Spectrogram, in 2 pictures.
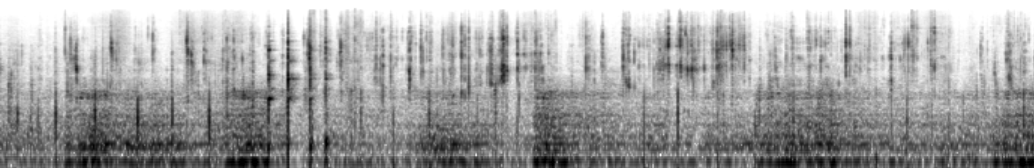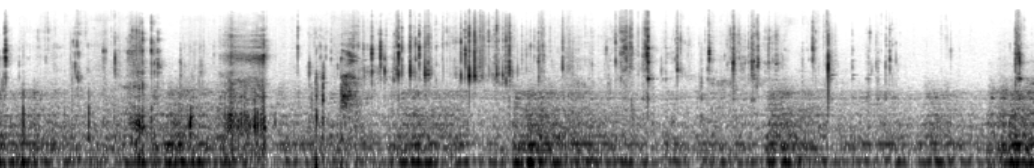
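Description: Close-miked chewing and biting of boiled huozhuzi (partly developed fertilized eggs), mixed with many small clicks and crackles of eggshell being cracked and peeled. A steady low hum runs underneath.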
